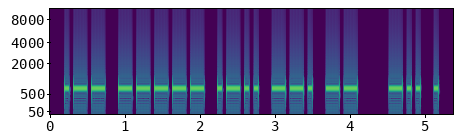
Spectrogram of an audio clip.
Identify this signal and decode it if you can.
Morse code, heard as a keyed tone, about 21 wpm, 700 Hz. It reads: W0LGM DE
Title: USA Callsign DE Callsign - 5 Characters - 20wpm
